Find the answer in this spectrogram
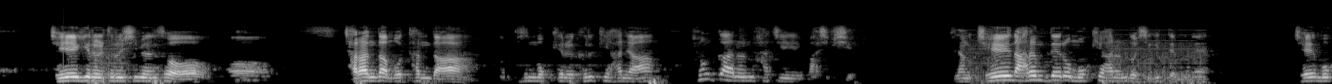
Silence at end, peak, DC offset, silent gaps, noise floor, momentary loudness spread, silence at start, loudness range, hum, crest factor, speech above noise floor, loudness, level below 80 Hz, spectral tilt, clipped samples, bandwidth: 0 s; -2 dBFS; under 0.1%; none; under -90 dBFS; 19 LU; 0.5 s; 8 LU; none; 20 dB; over 70 dB; -20 LUFS; -46 dBFS; -6 dB/octave; under 0.1%; 6.6 kHz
